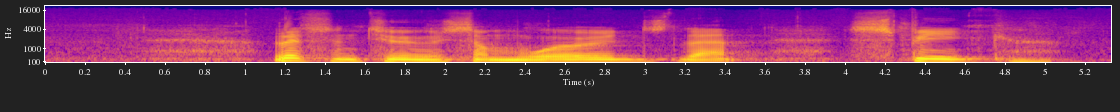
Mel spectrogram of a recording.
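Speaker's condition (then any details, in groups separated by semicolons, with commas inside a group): ALS; at least a couple of months since diagnosis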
